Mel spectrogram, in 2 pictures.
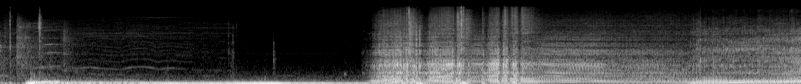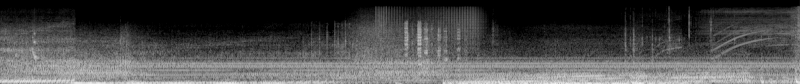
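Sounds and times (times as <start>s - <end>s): car engine accelerating hard: 3.6s - 9.6s.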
